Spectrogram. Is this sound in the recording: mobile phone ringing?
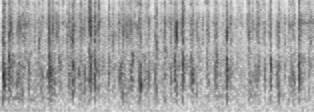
no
